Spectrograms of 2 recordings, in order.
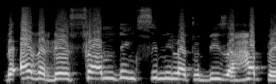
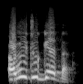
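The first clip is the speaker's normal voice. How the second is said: ordinary talk, nothing marked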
